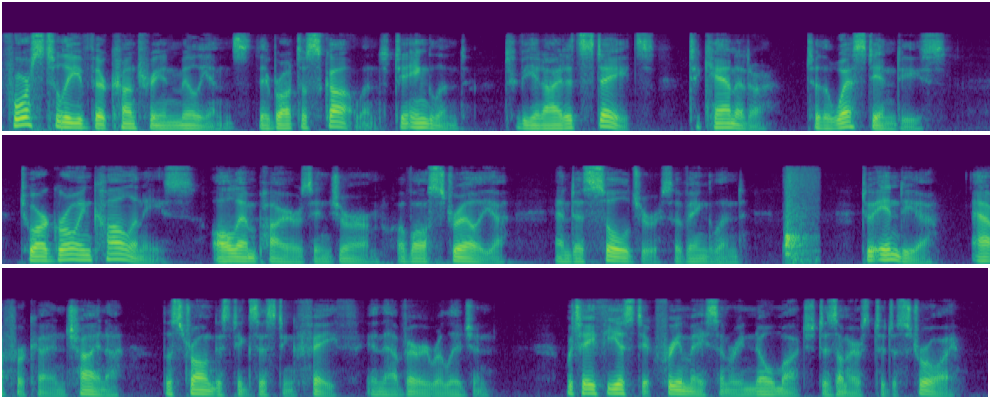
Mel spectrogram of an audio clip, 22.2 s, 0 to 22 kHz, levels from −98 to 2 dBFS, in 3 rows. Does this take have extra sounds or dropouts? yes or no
yes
